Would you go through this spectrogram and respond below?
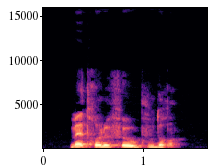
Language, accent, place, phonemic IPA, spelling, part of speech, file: French, France, Lyon, /mɛ.tʁə l(ə) fø o pudʁ/, mettre le feu aux poudres, verb, LL-Q150 (fra)-mettre le feu aux poudres.wav
- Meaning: to spark off a crisis, to spark things off, to stir up a hornets' nest, to light the touch paper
